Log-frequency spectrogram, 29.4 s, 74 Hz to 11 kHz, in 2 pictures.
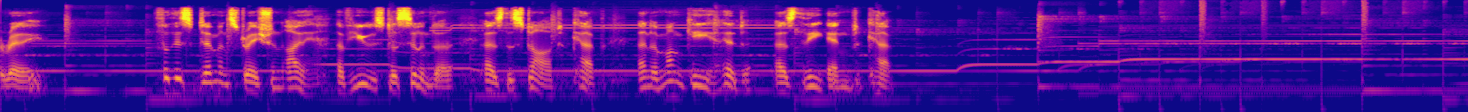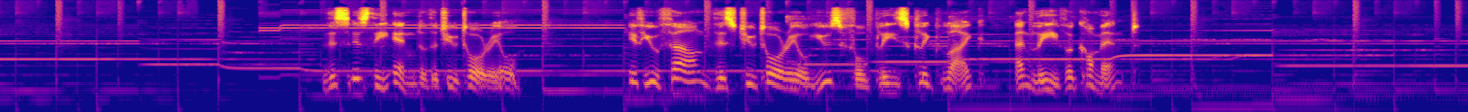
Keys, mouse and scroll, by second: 7.6 click, 14.4 click, 18.3-19.4 scroll down 2, 19.4-20.3 scroll down 1.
